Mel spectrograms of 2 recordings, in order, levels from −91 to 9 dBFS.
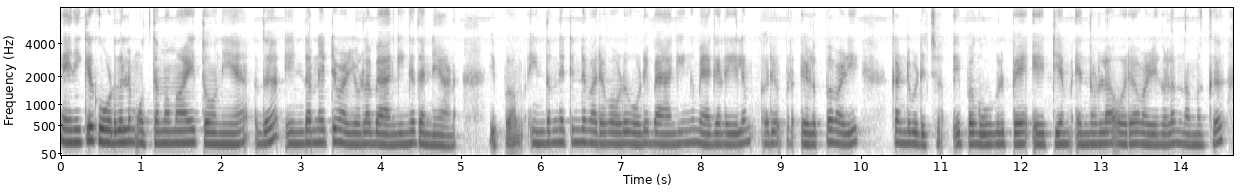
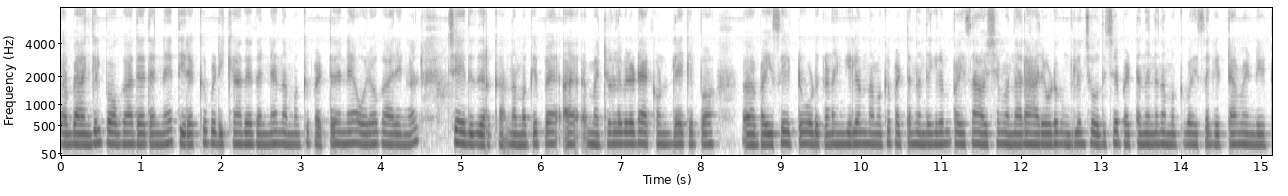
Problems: low volume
